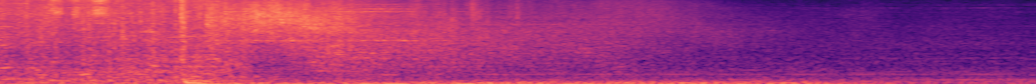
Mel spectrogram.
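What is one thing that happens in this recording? A large game structure explodes with a deep, rumbling boom.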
